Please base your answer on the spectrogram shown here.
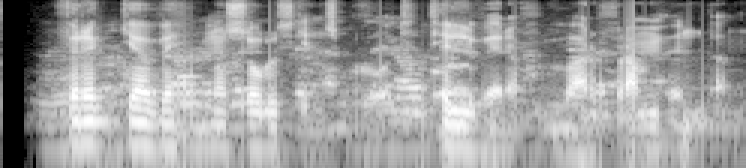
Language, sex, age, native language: Icelandic, male, 14, Icelandic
